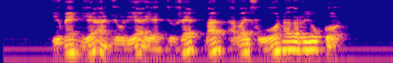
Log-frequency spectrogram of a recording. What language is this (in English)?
Catalan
